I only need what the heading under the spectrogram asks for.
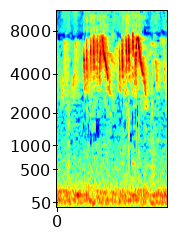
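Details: Hill prinia lure recording: two quick bursts of sharp, high, stuttering notes, each ending in a falling sweep, close together in about two seconds.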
